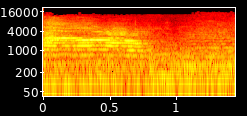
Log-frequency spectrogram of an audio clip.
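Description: A single drawn-out cat meow, loud, its whiny tone sliding down and fading slightly toward the end, with no talking around it.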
